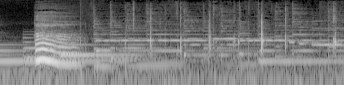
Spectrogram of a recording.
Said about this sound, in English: That was mesmerizing. Oh, you talented one. Would you teach me how to play the lute?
